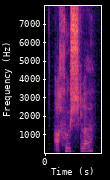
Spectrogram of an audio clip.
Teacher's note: there's a slender a slender vowel and so the S becomes a sh sound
